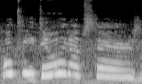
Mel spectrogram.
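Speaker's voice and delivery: very high, slow falsetto mom; mom's voice. Retold or imitated. Mock high mom voice to the narrator. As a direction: squeak it out like his mom asking. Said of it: "his mom was just like".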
